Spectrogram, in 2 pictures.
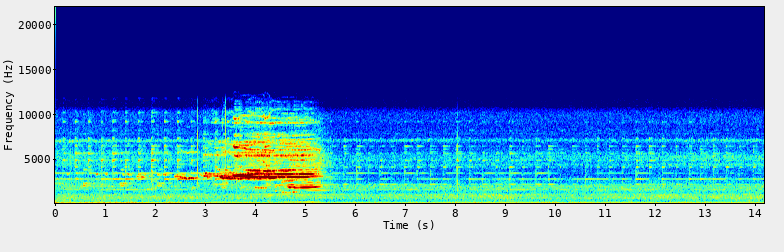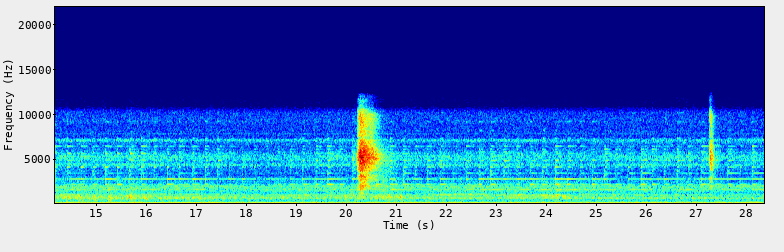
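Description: Metra diesel commuter train coming to a stop, its brakes giving a high squeal for about two seconds before the rolling noise drops away. The locomotive's diesel engine then idles with a steady low hum, with one short hiss of air about twenty seconds in.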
